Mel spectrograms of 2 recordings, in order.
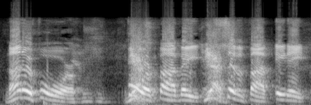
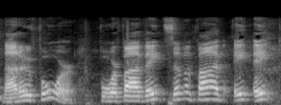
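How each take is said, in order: First: It is said with high energy. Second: It is said with low energy.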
